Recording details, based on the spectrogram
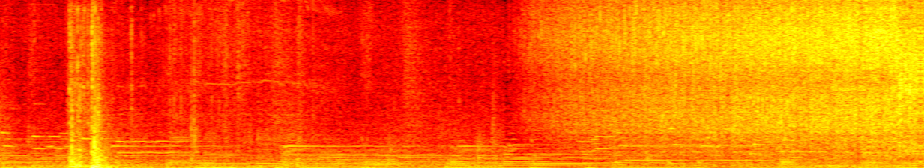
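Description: Ground beef and onion fry in a pan for shepherd's pie: a couple of thuds as meat drops in, then a hiss that builds into a loud, steady close sizzle; no talking.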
